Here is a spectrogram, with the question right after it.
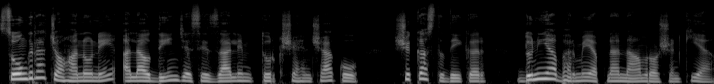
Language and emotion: Urdu, neutral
